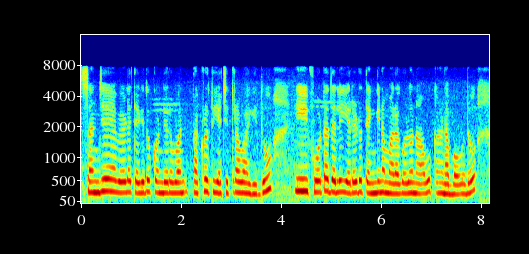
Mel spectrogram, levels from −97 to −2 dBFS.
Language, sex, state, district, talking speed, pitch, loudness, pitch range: Kannada, female, Karnataka, Bangalore, 95 wpm, 240 Hz, -12 LUFS, 230-250 Hz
